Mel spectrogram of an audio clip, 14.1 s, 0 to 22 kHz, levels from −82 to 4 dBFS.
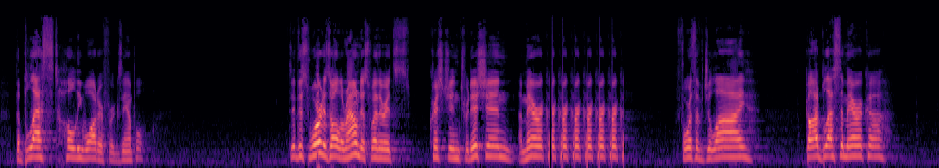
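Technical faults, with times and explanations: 8.24 to 9.35 s, CD stuck on one turn: a scratch kept throwing the laser back one track at the same point on each rotation, so a 185 ms slice of the speech replays six times, each jump marked by a brief mute, giving a fast, even skipping stutter.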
